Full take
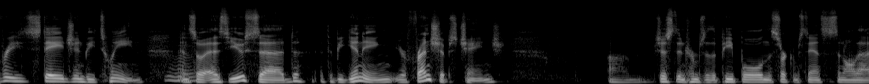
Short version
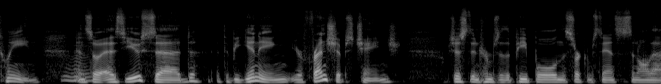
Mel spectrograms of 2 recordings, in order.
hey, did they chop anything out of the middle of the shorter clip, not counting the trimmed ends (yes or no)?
yes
